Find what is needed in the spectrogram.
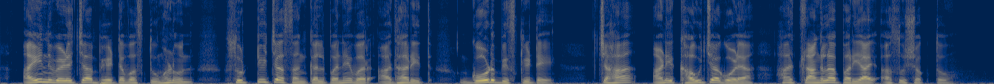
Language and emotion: Marathi, neutral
